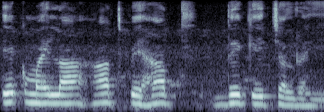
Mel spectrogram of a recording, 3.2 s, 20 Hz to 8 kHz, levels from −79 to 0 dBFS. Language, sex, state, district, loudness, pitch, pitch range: Hindi, male, Mizoram, Aizawl, -17 LUFS, 180 Hz, 160-185 Hz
